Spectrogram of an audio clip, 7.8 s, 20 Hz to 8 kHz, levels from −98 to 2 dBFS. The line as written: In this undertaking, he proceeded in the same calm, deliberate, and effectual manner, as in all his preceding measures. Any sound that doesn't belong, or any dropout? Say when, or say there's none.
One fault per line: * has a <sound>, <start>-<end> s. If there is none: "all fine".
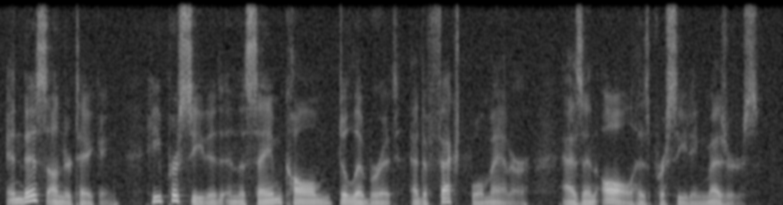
* has a dropout, 4.6-4.7 s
